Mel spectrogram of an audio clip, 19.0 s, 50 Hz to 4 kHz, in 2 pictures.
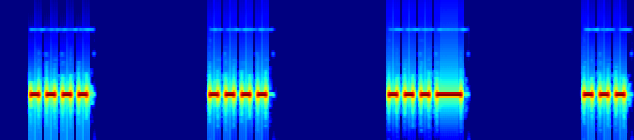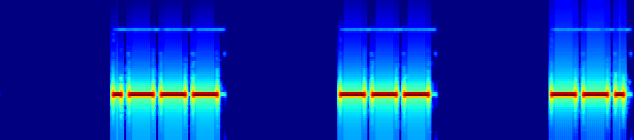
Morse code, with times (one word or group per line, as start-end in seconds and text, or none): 0.5-1.3 H
3.1-4.0 H
5.8-6.9 V
8.8-9.4 S
11.2-12.8 J
14.6-15.9 O
17.8-18.9 G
